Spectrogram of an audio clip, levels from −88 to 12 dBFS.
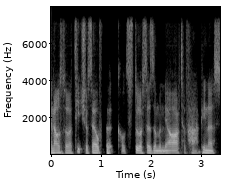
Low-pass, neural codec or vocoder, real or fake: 7.2 kHz; codec, 16 kHz, 1 kbps, X-Codec, HuBERT features, trained on general audio; fake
